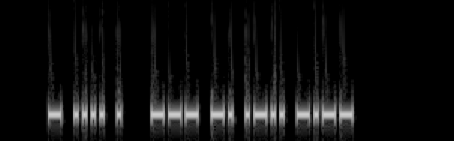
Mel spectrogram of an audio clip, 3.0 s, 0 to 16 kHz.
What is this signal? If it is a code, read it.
Morse code, heard as a keyed tone, about 42 wpm, 700 Hz. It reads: THE ONLY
